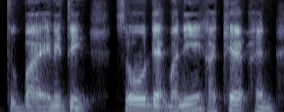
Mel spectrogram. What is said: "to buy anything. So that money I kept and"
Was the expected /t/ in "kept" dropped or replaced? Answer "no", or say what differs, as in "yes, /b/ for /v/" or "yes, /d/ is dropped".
yes, /t/ is dropped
